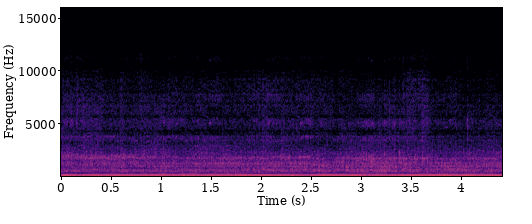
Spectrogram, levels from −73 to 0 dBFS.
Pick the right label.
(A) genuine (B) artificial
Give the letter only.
B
